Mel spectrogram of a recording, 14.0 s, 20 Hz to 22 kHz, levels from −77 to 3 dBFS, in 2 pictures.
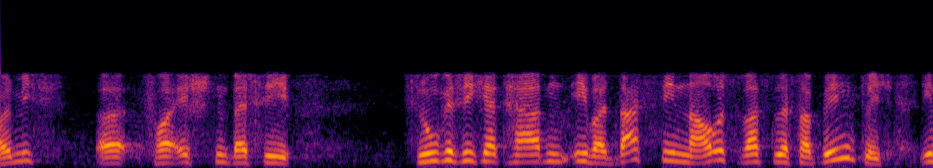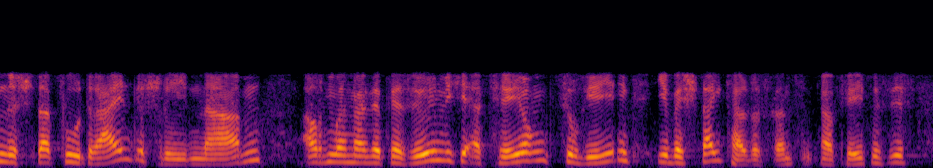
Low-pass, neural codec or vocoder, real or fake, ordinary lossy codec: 3.6 kHz; codec, 24 kHz, 0.9 kbps, WavTokenizer, medium speech release version 1; fake; Opus, 16 kbps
